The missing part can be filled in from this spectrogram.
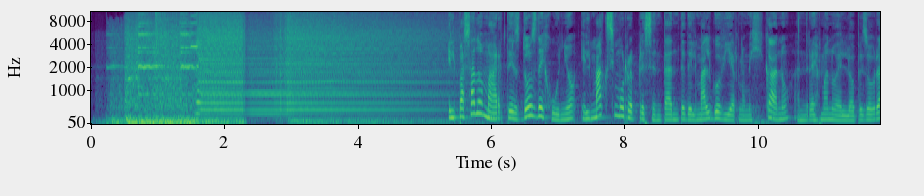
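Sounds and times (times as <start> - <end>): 
loud rumbling rail noise: 0.0 - 6.5
train horn signalling the start of a train: 1.4 - 6.0
speech: 5.4 - 11.8.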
